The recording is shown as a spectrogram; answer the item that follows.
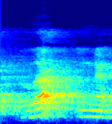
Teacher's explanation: நம்ம நாக்கோட நுனியை மேல்வாய் அன்னத்தின் முன்பகுதியை தொடுவதால் ர ந இந்த 2 எழுத்துக்கள் கிடைக்கின்றன.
